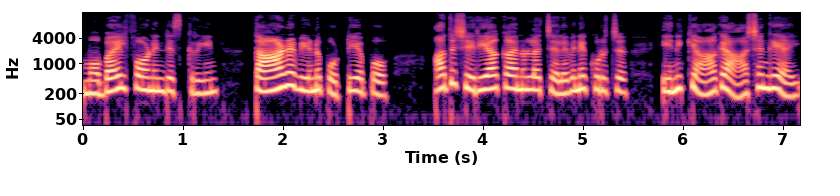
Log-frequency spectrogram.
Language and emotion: Malayalam, fearful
